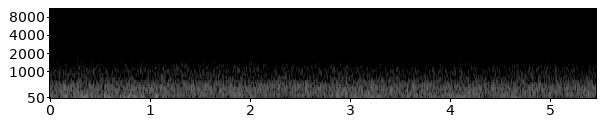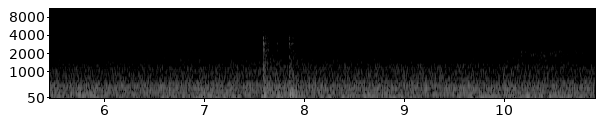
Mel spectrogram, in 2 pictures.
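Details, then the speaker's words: c.2025 Fanimation TorchAire 52 DC-motor ceiling fan on speed four (high), slight wobble noted: quiet steady rush of air with no ticking, humming or rubbing; running smoothly. "Go ahead and move it up to speed four. This thing absolutely flies on high, so I'm excited for that. Notice a slight bit of wobble."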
